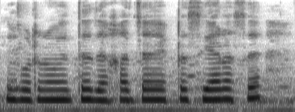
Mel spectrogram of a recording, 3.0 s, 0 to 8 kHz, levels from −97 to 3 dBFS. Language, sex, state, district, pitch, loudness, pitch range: Bengali, female, Assam, Hailakandi, 230 Hz, -14 LUFS, 225-235 Hz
